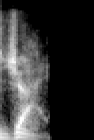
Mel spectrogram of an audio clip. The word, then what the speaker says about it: Jai: And on the Texas website, it says, pronunciation, J-A-Y, J. So it's J. – So here's the funny thing about that. He played at Texas, as you probably know. And when he played at Texas, he was Jai. That was how they pronounced his name.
